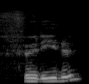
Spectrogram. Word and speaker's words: Furil: here is a band by the name of furu it's spelled f i L uh it comes from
